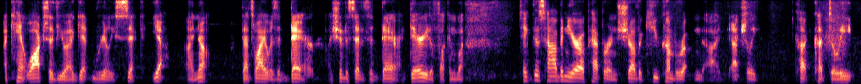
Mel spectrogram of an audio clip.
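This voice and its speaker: A man of thirty-five hosting a livestream, talking casually and haltingly as he rants and reads out chat messages, with some swearing. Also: lowish voice, fairly bright tone, slight background noise. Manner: rambling, halting, often swearing. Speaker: livestream host. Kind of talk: casual political rant while reading live chat.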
